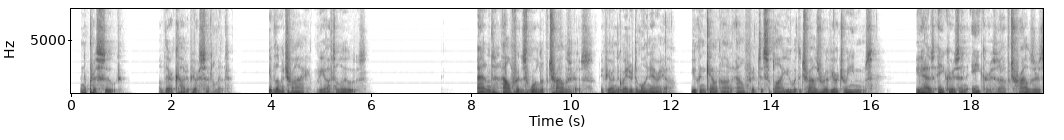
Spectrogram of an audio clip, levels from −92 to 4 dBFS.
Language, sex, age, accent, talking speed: English, male, 60-79, American, 160 wpm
